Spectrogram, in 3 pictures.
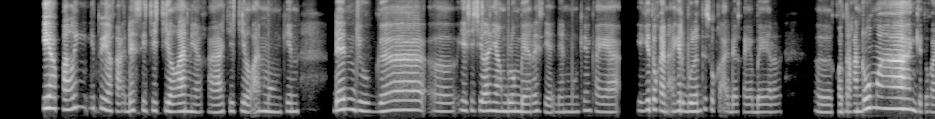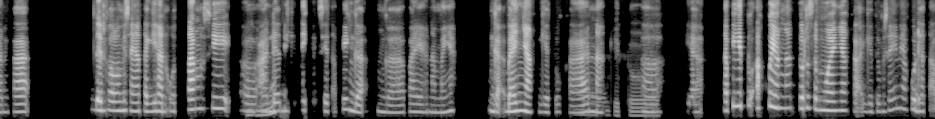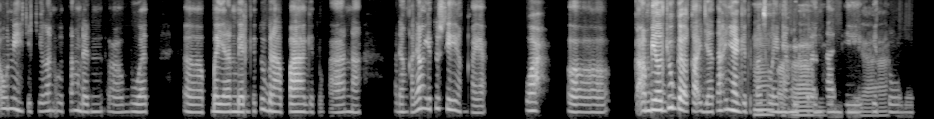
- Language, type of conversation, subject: Indonesian, advice, Mengapa saya sering bertengkar dengan pasangan tentang keuangan keluarga, dan bagaimana cara mengatasinya?
- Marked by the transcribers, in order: none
